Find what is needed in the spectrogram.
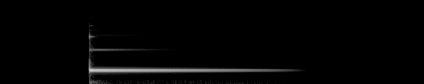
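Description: A single chime tone struck once about a second in, a clear bell-like ding that rings and fades away over about two seconds. It marks the move to the next question of the listening test.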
